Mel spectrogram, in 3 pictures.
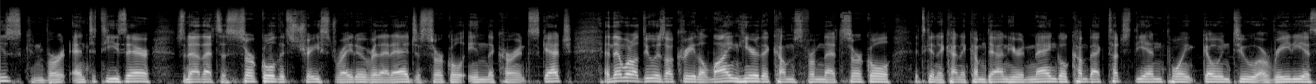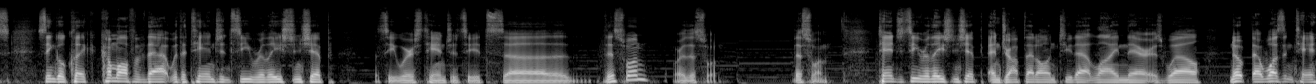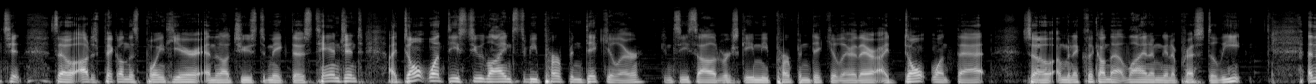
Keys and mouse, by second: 2.4 click, 4.3 click, 6.7 click, 9.6 click, 13.3 click, 23.0 click, 23.8 Escape, 27.6 click, 29.2 click, 31.5 alt+1, 32.0 click, 32.9 ctrl+shift+click, 34.5 ctrl+click, 35.3 click, 35.7 alt+click, 36.7 alt+1, 38.1 click, 38.6 click, 39.2 Delete.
